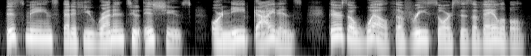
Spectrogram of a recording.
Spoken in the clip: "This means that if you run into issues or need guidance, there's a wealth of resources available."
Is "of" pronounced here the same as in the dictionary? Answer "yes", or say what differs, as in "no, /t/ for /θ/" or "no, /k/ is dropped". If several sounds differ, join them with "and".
yes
